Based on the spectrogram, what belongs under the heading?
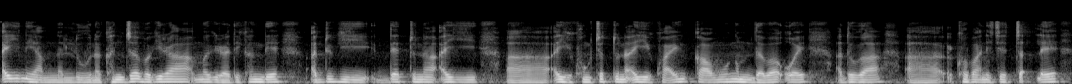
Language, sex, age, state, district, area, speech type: Manipuri, male, 45-60, Manipur, Imphal East, urban, spontaneous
